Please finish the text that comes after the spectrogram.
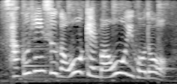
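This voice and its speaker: A woman with a high voice hosts a solo radio-style show. She chats casually to her listeners as she goes through news and announcements. Music plays underneath her talk. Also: very animated, normal speed, a little mellow.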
